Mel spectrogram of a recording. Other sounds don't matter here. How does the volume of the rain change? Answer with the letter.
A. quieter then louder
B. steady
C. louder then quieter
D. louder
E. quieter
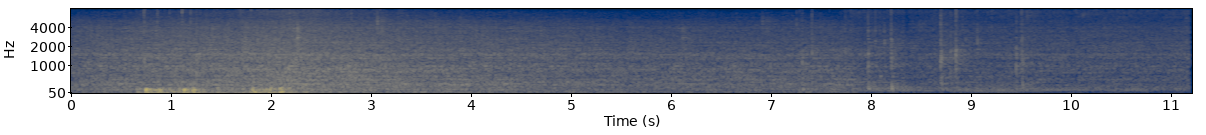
E.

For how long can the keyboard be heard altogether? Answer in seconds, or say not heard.
4 s.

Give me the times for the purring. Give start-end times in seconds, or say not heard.
not heard.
